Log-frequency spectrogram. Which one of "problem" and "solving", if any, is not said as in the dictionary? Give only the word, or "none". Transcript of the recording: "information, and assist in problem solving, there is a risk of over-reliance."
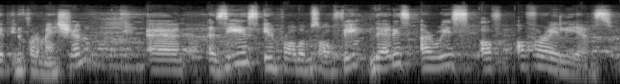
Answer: solving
